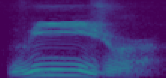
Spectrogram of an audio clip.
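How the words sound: It has a long vowel and a soft zh sound. "미국 사람이 이걸 발음하게 되면 이 모음 부분의 발음부터가 좀 다릅니다"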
